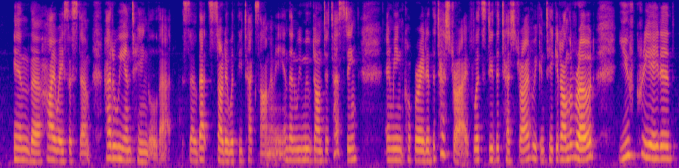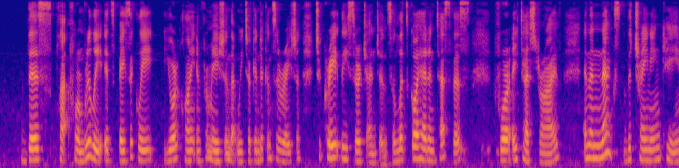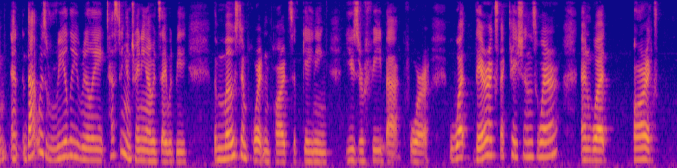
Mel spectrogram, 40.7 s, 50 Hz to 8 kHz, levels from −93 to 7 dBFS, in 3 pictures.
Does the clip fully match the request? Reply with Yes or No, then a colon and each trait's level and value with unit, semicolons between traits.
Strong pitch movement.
No: average, 3.6 semitones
